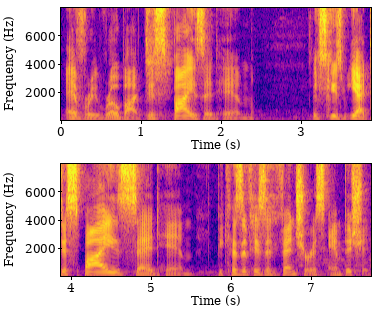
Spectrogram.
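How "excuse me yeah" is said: ordinary talk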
